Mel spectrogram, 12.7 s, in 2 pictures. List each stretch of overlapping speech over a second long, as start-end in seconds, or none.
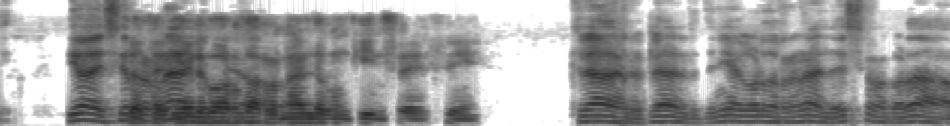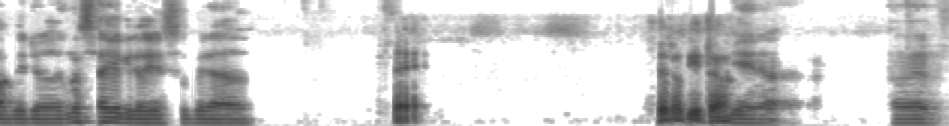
0.8-2.1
